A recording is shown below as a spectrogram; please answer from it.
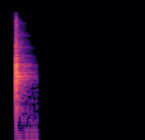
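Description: A single chess-move sound effect from a digital board replay: one short clack, like a piece set down on a board, that dies away within a third of a second.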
